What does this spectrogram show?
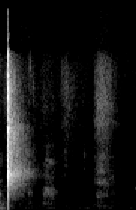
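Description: A single sharp finger snap with a crisp, bright attack that quickly fades, followed by near silence and a faint trace of low background noise.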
